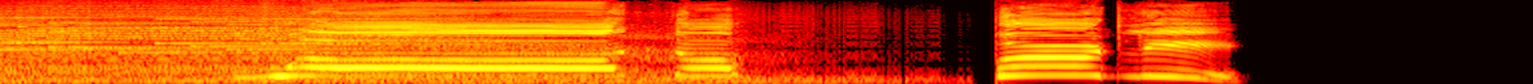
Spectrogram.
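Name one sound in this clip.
A young man lets out long, drawn-out cries close to a microphone.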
